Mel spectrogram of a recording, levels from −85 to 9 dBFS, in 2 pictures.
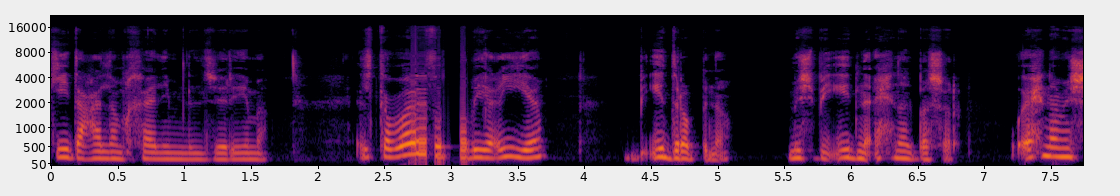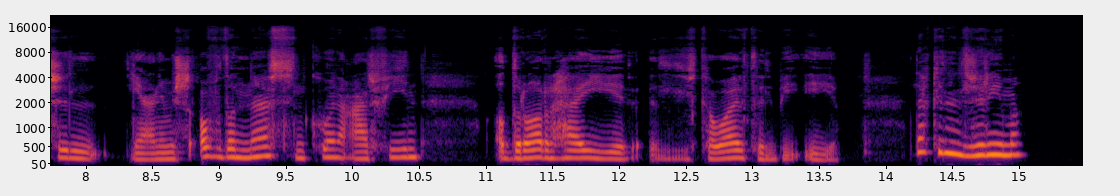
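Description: From 2.70 to 3.17 s the speech takes on robotic sound from repeated short buffers: a rigid, metallic 100 Hz buzz that loosely tracks the words. Roughly half the audio is repeated material, likely a 10 ms buffer replayed whenever fresh audio arrived late.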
